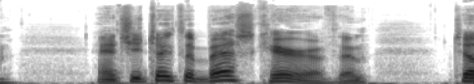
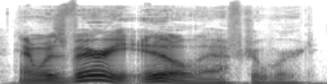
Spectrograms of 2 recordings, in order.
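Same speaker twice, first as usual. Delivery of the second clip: usual speaking voice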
